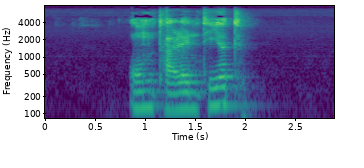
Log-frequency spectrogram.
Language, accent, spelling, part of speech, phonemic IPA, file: German, Austria, untalentiert, adjective, /ˈʊntalɛnˌtiːɐ̯t/, De-at-untalentiert.ogg
- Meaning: untalented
